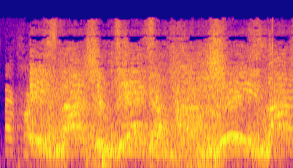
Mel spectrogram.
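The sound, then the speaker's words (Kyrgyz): Crowd of anti-war protesters chanting slogans on Moscow's Arbat: many voices raised together in a loud, continuous, rhythmic roar that holds steady for the whole stretch. “Москвада арбатка чыккандар балдарыбызга жашоо, согушка жок деп ураан чакырып турушту.”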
